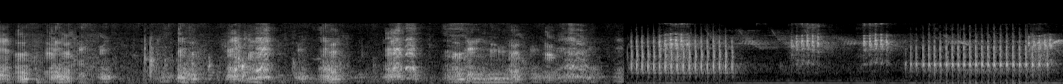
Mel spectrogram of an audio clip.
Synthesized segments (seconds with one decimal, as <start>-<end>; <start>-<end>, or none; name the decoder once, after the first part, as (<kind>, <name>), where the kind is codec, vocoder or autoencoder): 0.0-1.0 (vocoder, BigVGAN v2)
